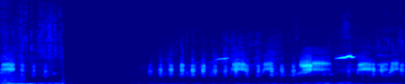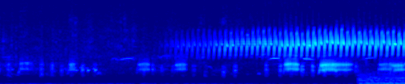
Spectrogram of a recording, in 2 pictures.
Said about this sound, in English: A song. Oh, wait, it's a chipping sparrow. Okay, well, this is maybe our first sign of a mild fall. It's November, and chipping sparrows are just summer birds, but they do linger well into the fall. But this is a very late chipping sparrow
